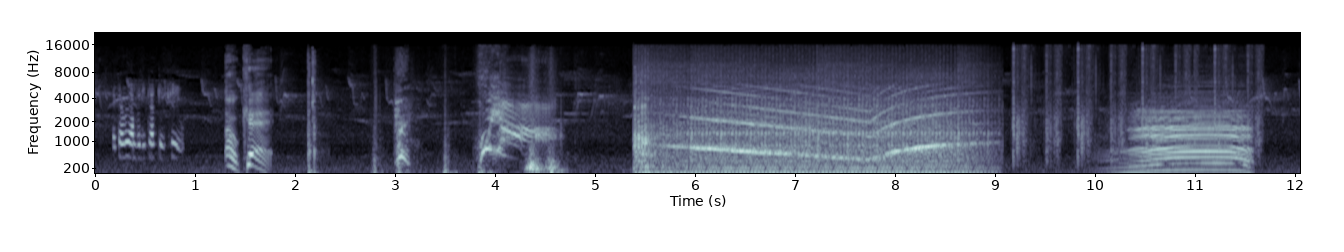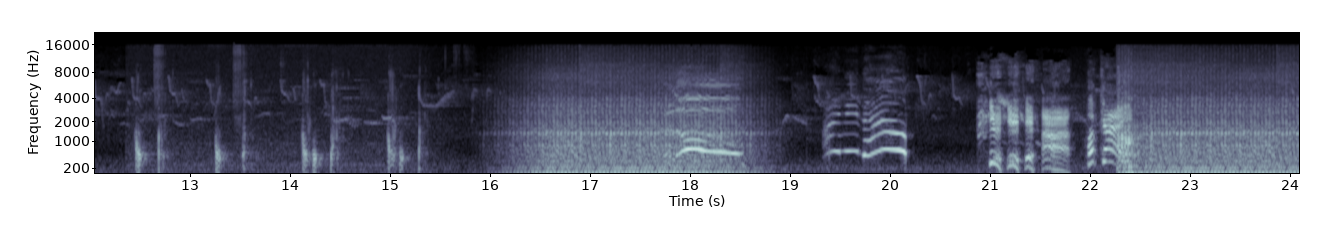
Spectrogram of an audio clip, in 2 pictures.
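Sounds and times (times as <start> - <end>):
tractor engine hum: 5.4 - 9.1, 15.9 - 19.2, 22.3 - 24.0
cow mooing: 10.2 - 11.6.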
